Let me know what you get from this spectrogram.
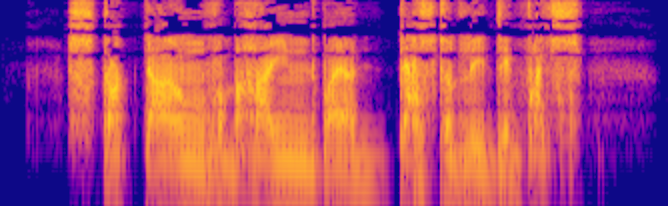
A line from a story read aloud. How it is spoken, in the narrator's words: said Jago fiercely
